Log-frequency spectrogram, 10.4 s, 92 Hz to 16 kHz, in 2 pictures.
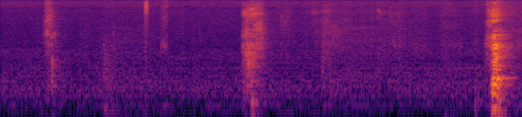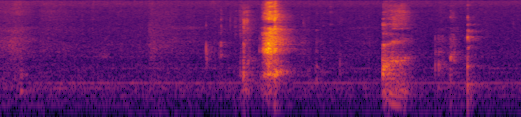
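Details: Cough recording dated 3/10/16.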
